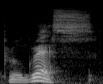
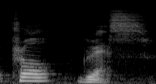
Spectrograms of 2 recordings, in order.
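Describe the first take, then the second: First: The stress is on the last syllable. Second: The stress is on the first syllable. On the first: It is used as a verb. "O verbo tem a sua sílaba tônica na última sílaba" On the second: It is used as a noun. "Se for substantivo, a sílaba tônica é progress"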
